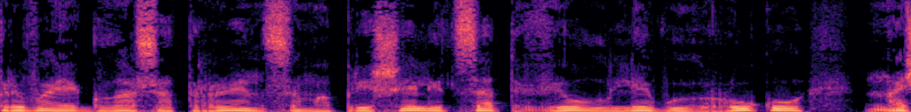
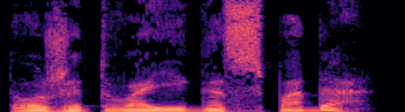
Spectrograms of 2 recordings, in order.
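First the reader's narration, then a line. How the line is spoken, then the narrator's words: Plain. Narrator (Russian): спросил пришелец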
